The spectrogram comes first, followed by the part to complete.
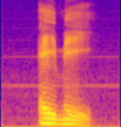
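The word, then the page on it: eimi: New Testament Greek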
